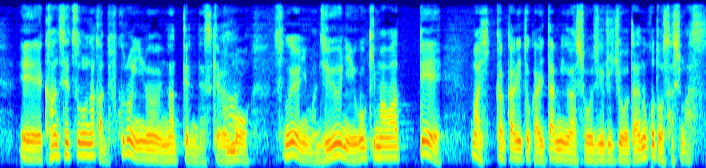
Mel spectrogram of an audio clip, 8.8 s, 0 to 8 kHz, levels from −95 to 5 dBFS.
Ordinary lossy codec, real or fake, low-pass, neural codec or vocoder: none; fake; 7.2 kHz; autoencoder, 48 kHz, 128 numbers a frame, DAC-VAE, trained on Japanese speech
